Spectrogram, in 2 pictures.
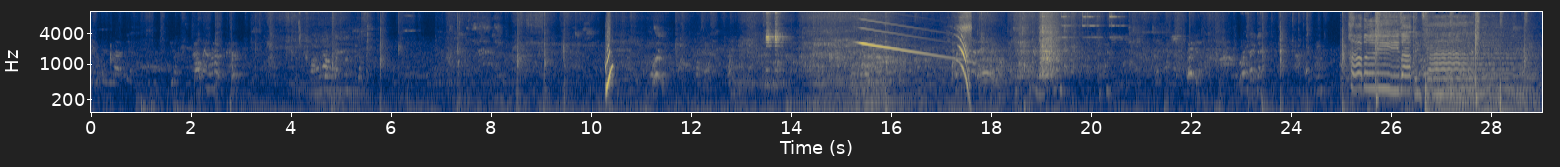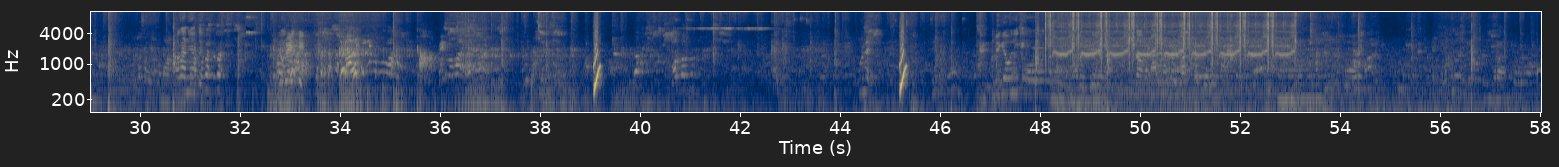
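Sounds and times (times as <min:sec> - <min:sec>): street game noise: 0:00.0 - 0:58.0
cartoon whistle effects: 0:10.3 - 0:10.5, 0:15.3 - 0:17.6
people talking and shouting: 0:15.1 - 0:18.4, 0:45.2 - 0:58.0
loud upward-sweeping squeal: 0:15.2 - 0:17.6
scattered voices: 0:48.1 - 0:53.6.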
